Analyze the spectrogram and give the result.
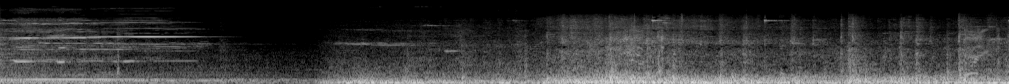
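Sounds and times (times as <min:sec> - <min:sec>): train wheels rumbling on rails: 0:00.0 - 0:10.0
clicks and clanks: 0:05.4 - 0:10.0.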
